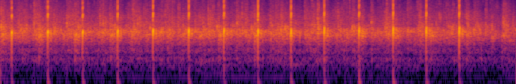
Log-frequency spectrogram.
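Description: An audience applauds the Lord steadily for about five seconds, a dense wash of clapping punctuated by sharp, evenly spaced claps that keep a quick, regular beat. No one speaks over it.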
